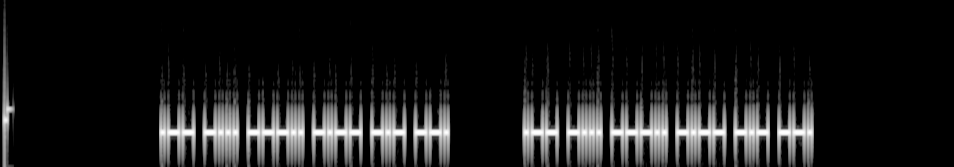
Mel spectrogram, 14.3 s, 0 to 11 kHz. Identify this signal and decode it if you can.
Morse code, heard as a keyed tone, about 22 wpm, 700 Hz. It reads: WB8YKG WB8YKG
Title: USA Call Signs - 6 Characters - Repeated 2x - 22wpm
